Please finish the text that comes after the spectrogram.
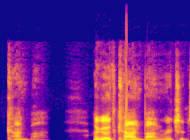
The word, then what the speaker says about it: Kanban: And I'm being trolled by Richard Hughes, who says it's pronounced Kanban or Kanban. Kahnbahn or Conbon. Kanban.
